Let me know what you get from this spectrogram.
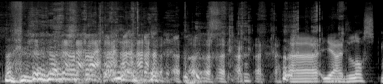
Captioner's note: group laughing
